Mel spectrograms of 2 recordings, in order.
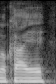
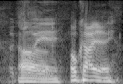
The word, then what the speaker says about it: Okoye: and it's, how do you say her name? Okaye? Okoye. Okoye. Okoye.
